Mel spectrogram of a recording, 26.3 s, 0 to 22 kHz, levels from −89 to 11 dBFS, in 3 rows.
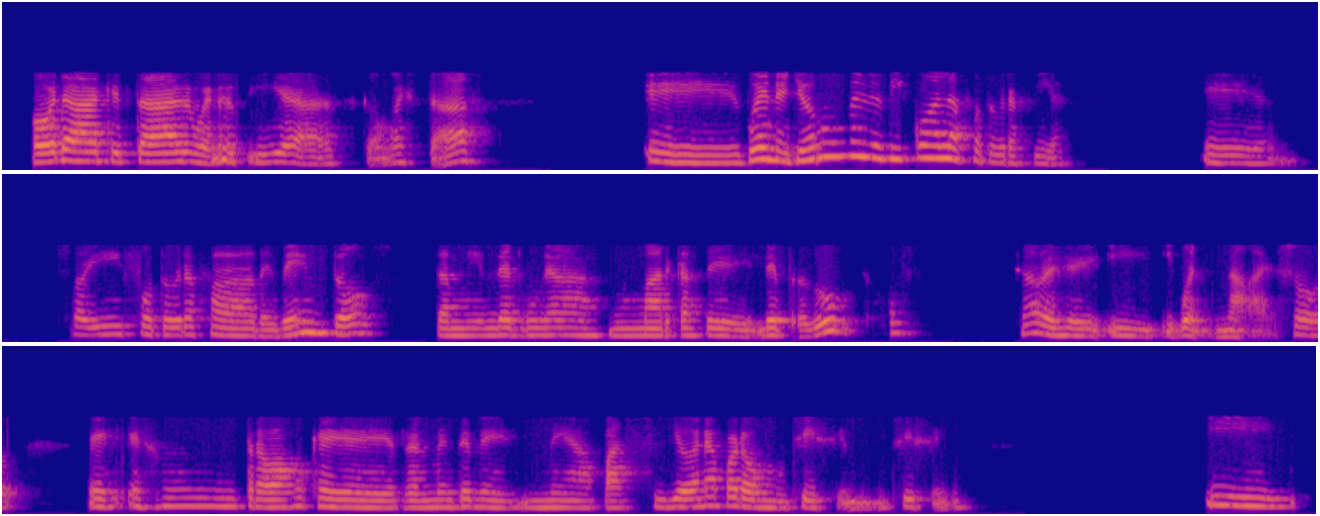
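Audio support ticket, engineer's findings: Nothing stood out on listening; the speech carries the expected telephone-band sound of G.711 coding, with nothing audible above about 3.8 kHz.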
